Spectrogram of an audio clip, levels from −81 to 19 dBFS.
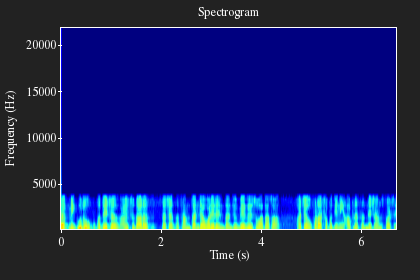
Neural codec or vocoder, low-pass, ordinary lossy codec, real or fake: codec, 24 kHz, 0.5 kbps, DualCodec; 3.6 kHz; none; fake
